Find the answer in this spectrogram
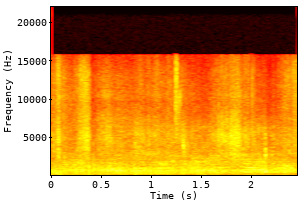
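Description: Steady background noise of a room, with no distinct event standing out.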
